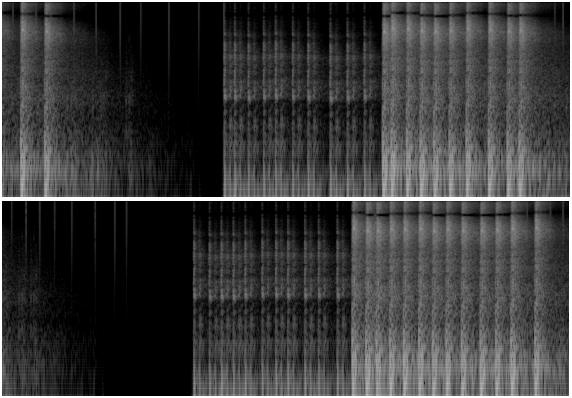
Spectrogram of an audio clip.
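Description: Fireworks going off in rapid volleys of bangs, about four a second. One volley fades out at the start, then two more each start suddenly, get louder a couple of seconds in and die away, with a second of dead silence between the last two.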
